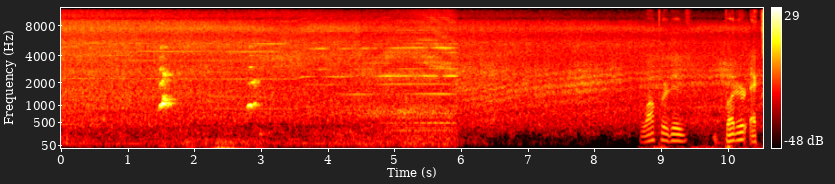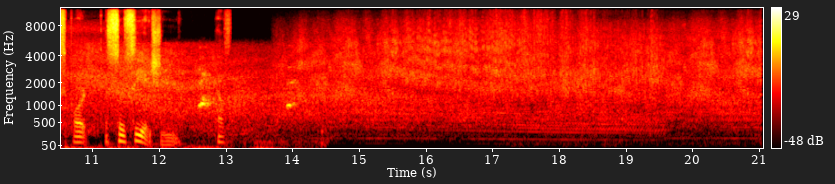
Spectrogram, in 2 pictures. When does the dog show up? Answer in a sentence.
You can hear the dog from 1.5 to 3.0 s and from 12.6 to 14.6 s.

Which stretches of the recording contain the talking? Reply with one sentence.
You can hear the talking from 8.7 to 13.1 s.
